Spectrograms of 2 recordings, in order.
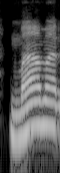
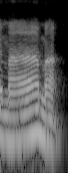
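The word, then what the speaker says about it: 妈妈: কিন্তু না, কিন্তু না, মা মার ক্ষেত্রে বা মাদারের ক্ষেত্রে উচ্চারণটা হবে আপনার মা মা, এরকম, ঠিক আছে।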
